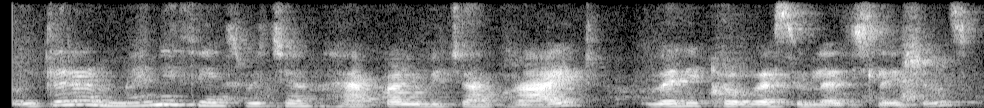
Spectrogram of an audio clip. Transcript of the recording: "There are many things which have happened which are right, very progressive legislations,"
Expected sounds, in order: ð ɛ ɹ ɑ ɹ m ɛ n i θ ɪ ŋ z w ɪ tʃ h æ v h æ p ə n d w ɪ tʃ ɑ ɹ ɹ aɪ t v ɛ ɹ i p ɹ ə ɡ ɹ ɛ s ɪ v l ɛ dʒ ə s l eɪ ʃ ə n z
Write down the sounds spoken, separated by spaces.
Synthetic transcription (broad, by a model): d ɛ ɹ ɑ ɹ m ɛ n i t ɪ ŋ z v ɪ tʃ h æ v h æ p ə n d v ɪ tʃ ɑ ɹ ɹ aɪ t v ɛ ɹ i p ɹ ə ɡ ɹ ɛ s ɪ v l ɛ dʒ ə s l eɪ ʃ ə n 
